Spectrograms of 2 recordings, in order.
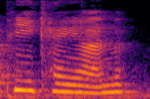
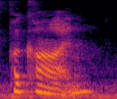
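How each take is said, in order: First: The word sounds like 'pee can'. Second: The word does not sound like 'pee can'. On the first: The speaker calls it wrong. "It's not a pecan. You're not gonna pee in a can" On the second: The speaker calls it right. "It's pecan"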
